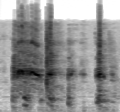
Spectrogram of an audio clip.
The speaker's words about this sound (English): No, everybody's coughing. Go ahead.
